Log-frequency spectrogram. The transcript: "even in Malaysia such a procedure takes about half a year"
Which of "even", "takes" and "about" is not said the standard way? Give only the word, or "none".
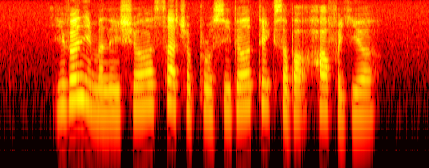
none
